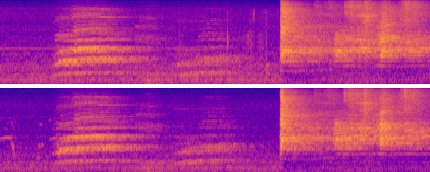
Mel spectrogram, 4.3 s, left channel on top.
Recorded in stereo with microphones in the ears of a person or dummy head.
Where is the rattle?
25° right (ahead or behind), 0.9 m.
